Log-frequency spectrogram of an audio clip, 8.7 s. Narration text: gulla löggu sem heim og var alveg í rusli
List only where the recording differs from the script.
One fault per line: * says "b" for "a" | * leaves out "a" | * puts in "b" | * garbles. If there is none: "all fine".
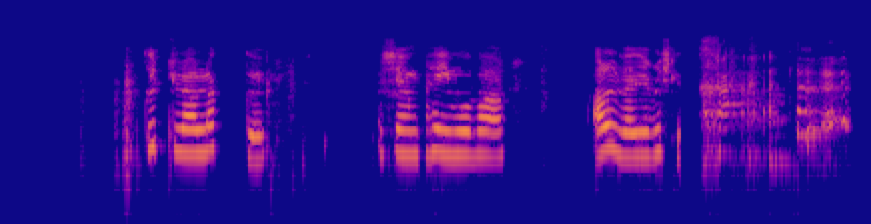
all fine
